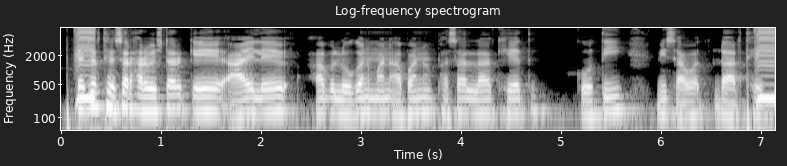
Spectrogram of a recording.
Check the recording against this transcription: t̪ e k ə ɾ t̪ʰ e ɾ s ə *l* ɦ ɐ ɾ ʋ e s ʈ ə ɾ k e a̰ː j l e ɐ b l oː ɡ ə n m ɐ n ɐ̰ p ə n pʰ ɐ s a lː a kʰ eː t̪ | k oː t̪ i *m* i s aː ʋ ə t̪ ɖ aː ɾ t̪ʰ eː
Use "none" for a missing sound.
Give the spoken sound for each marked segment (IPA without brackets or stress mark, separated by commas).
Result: ɾ, m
